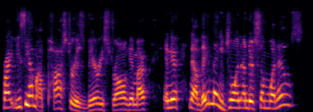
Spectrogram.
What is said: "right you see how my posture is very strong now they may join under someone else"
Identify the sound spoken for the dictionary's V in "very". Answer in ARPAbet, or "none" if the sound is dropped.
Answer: V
